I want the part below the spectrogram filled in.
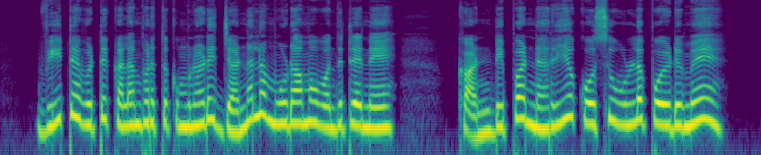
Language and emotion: Tamil, fearful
